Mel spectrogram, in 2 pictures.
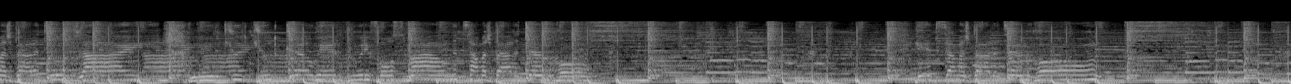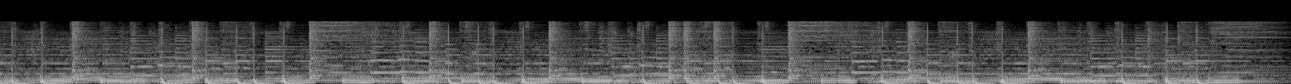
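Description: Nothing here stands out as a fault, just the usual call microphone processing trimming away the deepest bass and leaving nothing above about 8 kHz.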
